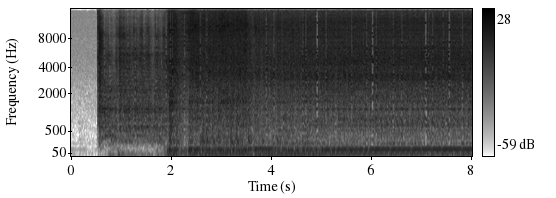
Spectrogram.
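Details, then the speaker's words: Armstrong Siddeley Star Sapphire special, first start in probably over 40 years, cold on choke: cranks, catches, then settles into a steady but slightly uneven low idle. Carbs out of kilter and need tuning. "Need to uh Smells all right. Tune it up a bit. Yeah, the carbs are out of kilter, aren't they?"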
